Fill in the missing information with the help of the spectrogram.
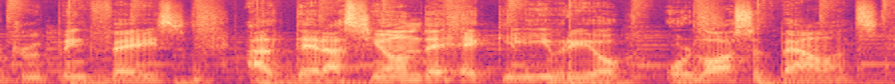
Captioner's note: speaking in Spanish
